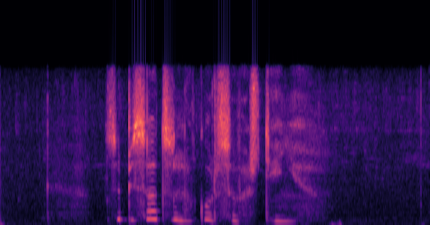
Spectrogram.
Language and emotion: Russian, sad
